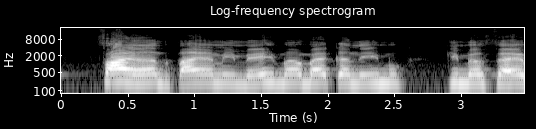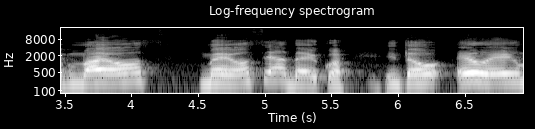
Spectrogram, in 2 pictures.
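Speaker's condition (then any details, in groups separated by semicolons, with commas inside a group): Cerebral palsy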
